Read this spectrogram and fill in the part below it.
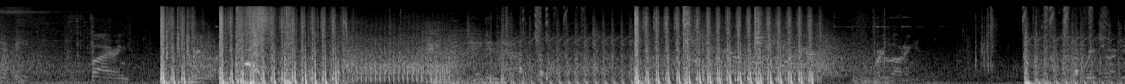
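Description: Automatic gunfire in the video game Warzone, several loud sustained bursts of rapid shots separated by short pauses, with a voice speaking between bursts.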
